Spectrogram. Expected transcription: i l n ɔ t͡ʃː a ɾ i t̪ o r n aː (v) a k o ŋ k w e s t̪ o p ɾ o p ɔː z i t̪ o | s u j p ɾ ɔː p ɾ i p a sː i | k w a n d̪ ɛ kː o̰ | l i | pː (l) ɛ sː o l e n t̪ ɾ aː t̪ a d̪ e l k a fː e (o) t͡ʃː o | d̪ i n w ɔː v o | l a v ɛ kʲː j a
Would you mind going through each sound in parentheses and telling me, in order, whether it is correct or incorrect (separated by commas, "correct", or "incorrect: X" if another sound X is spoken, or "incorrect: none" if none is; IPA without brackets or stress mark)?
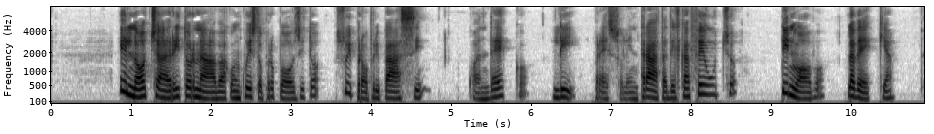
correct, incorrect: ɾ, incorrect: u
